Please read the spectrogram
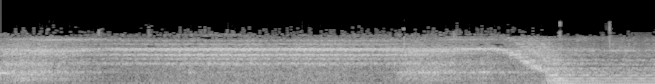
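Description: Radio-drama organ music bridge: sustained chords over a noisy haze, then a steep falling glide about five seconds in that drops onto a low, sustained organ chord.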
